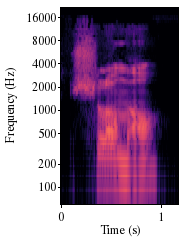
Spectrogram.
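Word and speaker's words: Shlomo (שלמה): And the name Solomon, which is pronounced Shlomo in the Hebrew, it comes from shalom, shlomo and shalom, very exactly the same root.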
